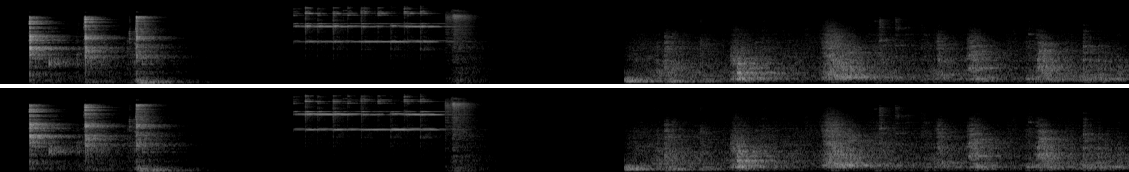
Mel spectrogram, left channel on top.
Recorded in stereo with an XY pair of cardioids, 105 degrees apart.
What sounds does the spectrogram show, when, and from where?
0.3 s chewing: 25° left, 0.6 m
2.9 s a bell: 5° left, 0.8 m
4.5 s a rattle: 50° right, 0.9 m
6.2 s a zipper: straight ahead, 1.0 m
